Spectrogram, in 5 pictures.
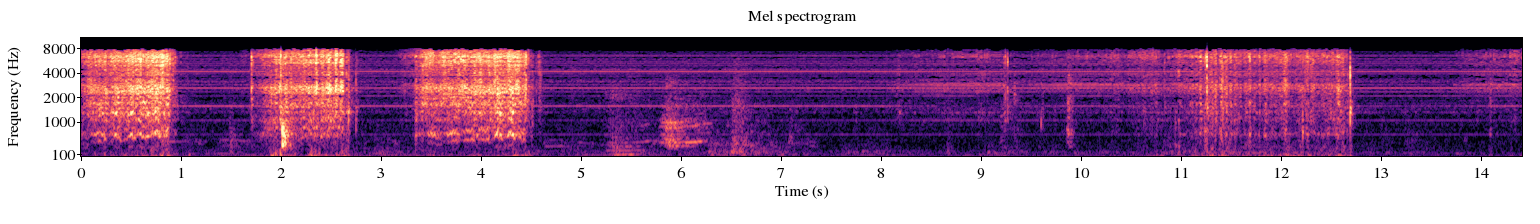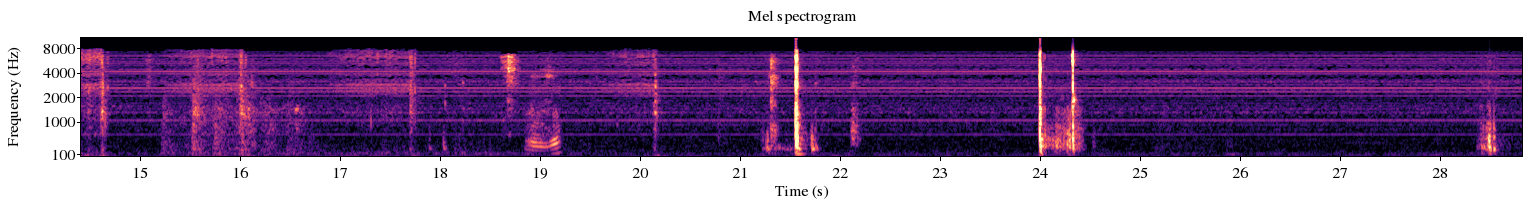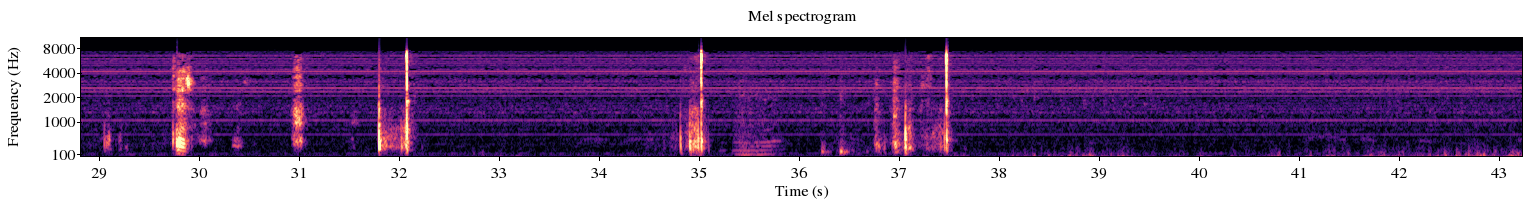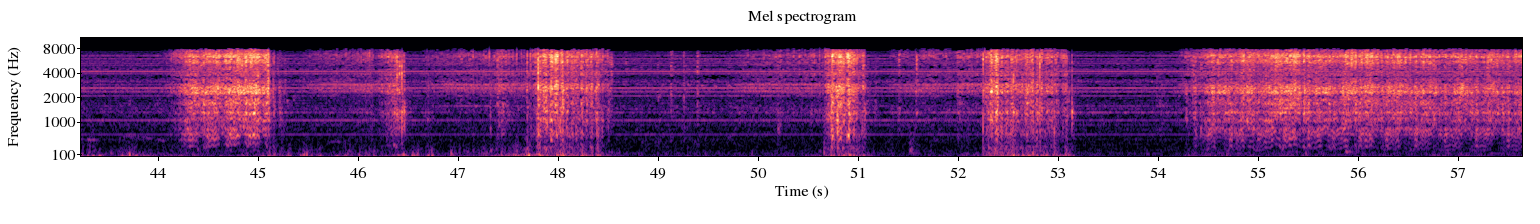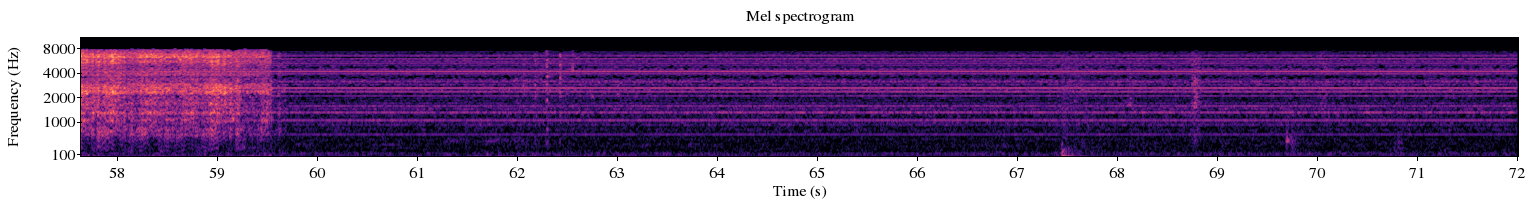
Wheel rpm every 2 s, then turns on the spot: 30, 30, 10, 0, 0, 10, 10, 0, 0, 0, 0, 0, 0, 0, 0, 0, 0, 0, 0, 0, 0, 0, 20, 0, 0, 10, 10, 30, 30, 20, 0, 0, 0, 0, 0, 0.
4-6 10-14 52-54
